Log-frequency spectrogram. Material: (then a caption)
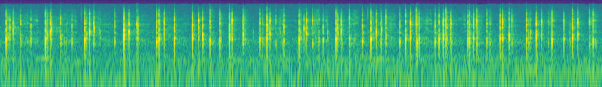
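Cardboard. A small black square cardboard cosmetic box, closed and hollow, is tapped and scratched with long acrylic nails. Fast, irregular bursts of dry, bright clicks and scratchy rustles come in quick clusters, with no low end and almost no ring.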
